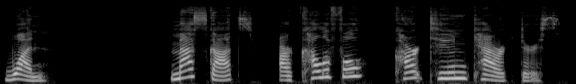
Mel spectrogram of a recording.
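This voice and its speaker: A woman reading numbered example sentences in a measured way for a listening exercise. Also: a little high, very animated, fairly bright tone, no echo, clean studio sound. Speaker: sentence reader.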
